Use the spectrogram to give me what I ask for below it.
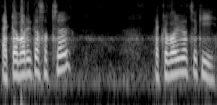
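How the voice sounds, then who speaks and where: A man's voice: high voice, steady tone, quick pace, sharp tone, dry recording. A man tutoring English in a chatty, informal way, often checking in with "right?". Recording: muffled dry lo-fi mic.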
